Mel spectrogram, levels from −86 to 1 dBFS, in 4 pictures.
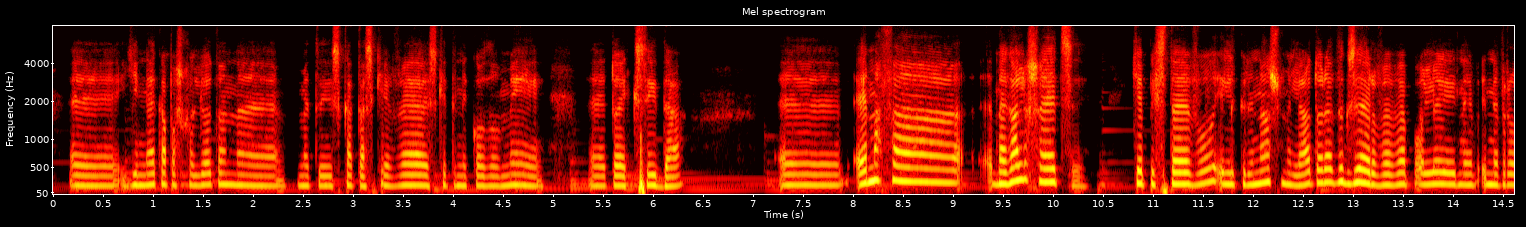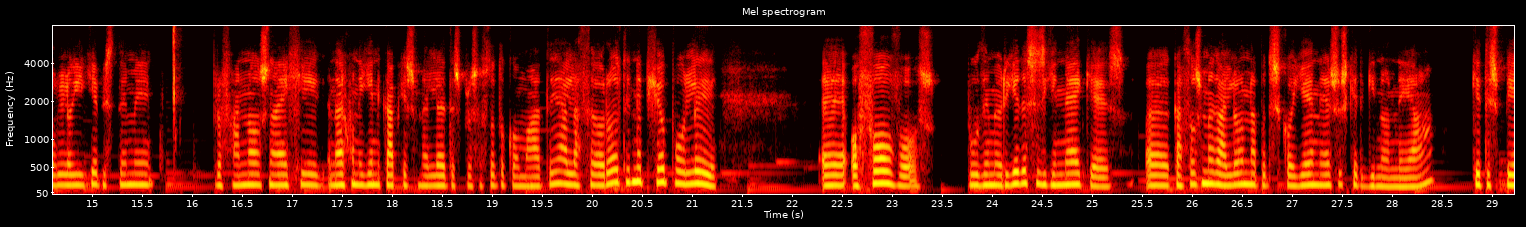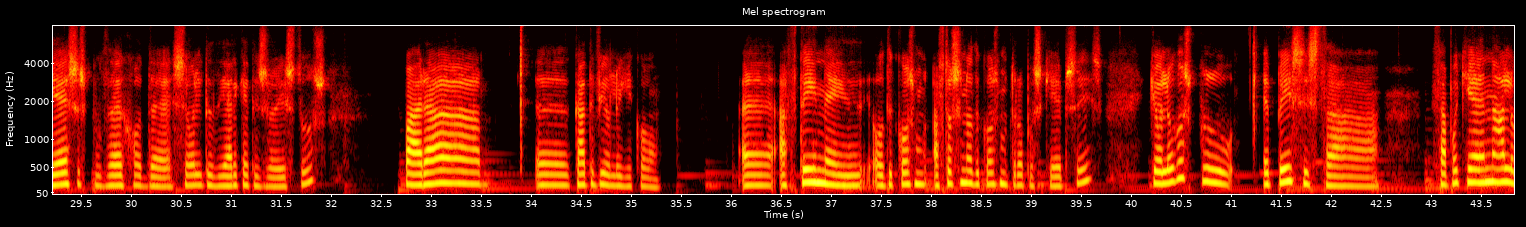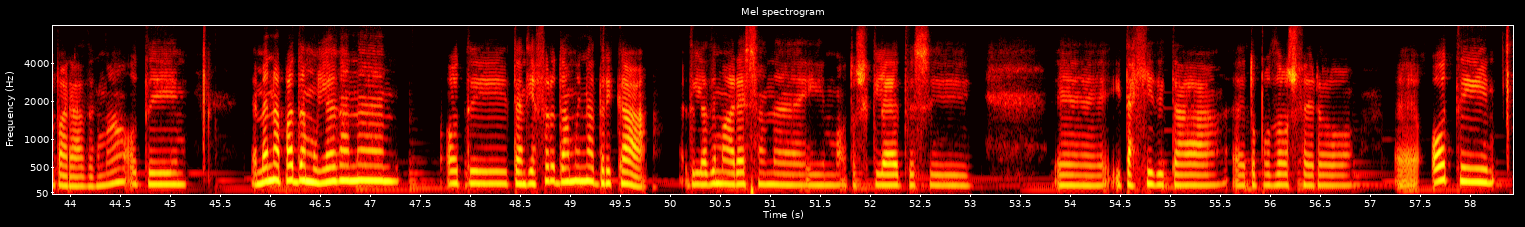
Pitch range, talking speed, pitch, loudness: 175-210 Hz, 140 wpm, 190 Hz, -26 LUFS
